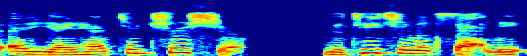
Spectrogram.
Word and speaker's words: Tricia: it pronounced as such my name is Trisha it's not Teresa so how did how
